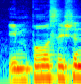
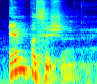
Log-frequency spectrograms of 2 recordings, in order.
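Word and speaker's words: imposition: പക്ഷേ അതിൻ്റെ നൗൺ വരുന്നു ഇമ്പോസിഷൻ എന്നാണ് എല്ലാവരും പറയുന്നത്. തെറ്റാണ്, വലിയ തെറ്റാണത്. അവിടെ ഓയുടെ ഉച്ചാരണം ഇംപൊസിഷൻ, ഇംപൊസിഷൻ, ഇംപൊസിഷൻ.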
